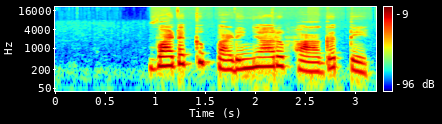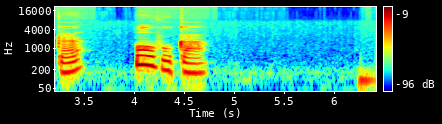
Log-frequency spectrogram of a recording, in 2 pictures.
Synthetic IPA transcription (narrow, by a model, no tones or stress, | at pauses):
ʋɐʈɐkɨpɐɽiɲaːɾufʰaːɡɐt̪eːkɐ | poːʋukaː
